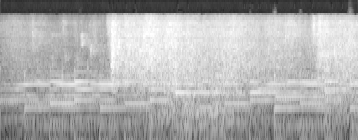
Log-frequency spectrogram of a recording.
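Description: Water in a covered swimming pool sloshes forcefully in a continuous, rushing surge, loud and close, like heavy waves slapping against the sides, with no voices.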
